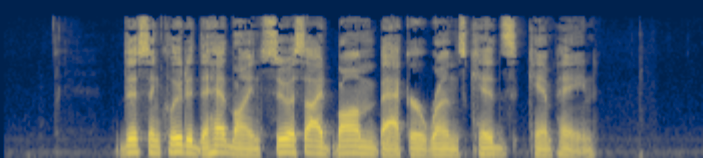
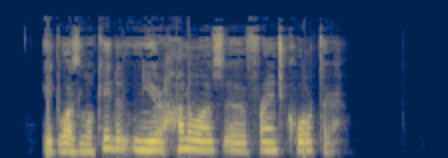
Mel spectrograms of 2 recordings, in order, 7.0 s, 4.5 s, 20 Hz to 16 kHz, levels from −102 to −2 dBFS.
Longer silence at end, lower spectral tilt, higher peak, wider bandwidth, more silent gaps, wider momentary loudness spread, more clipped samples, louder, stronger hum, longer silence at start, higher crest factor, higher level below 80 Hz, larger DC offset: about the same, 1.1 s vs 1.1 s; second, -4 dB/octave vs -5.5 dB/octave; first, 0 dBFS vs -8 dBFS; about the same, 11.5 kHz vs 11.5 kHz; neither; about the same, 9 LU vs 10 LU; neither; first, -17 LUFS vs -25 LUFS; neither; first, 1.2 s vs 0.45 s; about the same, 18 dB vs 18 dB; first, -42 dBFS vs -60 dBFS; neither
